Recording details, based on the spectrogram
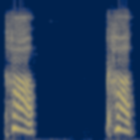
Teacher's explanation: P는 크 소리 하시면 안 돼요. 막아주셔야 돼요.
